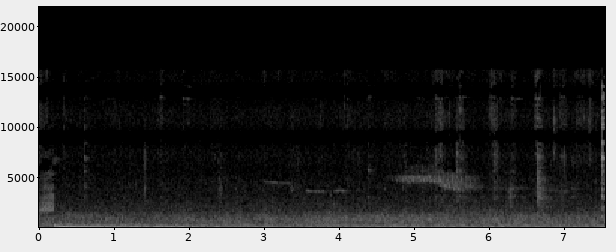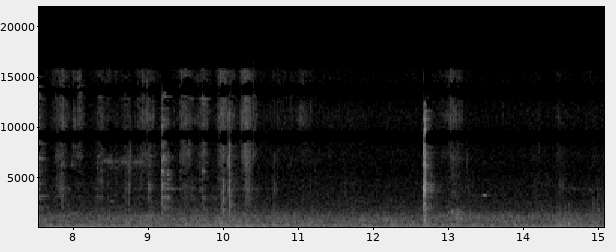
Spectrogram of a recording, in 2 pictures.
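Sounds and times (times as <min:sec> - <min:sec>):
low outdoor rumble: 0:00.0 - 0:15.0
garden tool clicking and clinking: 0:06.0 - 0:10.4.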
